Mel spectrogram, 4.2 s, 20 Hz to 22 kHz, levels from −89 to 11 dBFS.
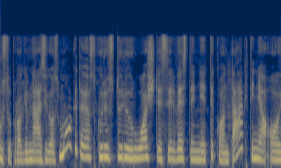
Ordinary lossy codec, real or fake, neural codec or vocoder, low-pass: AAC, 48 kbps; fake; vocoder, 22.05 kHz, 80 mel bands, WaveNeXt; 9.9 kHz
